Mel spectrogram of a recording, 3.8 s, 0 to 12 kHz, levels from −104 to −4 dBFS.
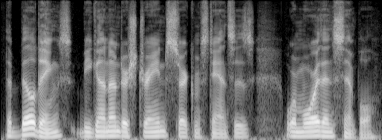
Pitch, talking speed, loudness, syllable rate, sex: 95 Hz, 155 wpm, -18 LUFS, 5.9 syllables/s, male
